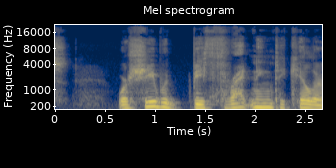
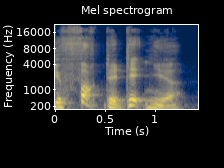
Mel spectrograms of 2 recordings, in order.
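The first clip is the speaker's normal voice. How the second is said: loud, fake put-on Bronx accent; 2 semitones higher, 6 dB louder than usual. Quoting what she would say to him back then: put-on bronx accent. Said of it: "She doesn't have a Bronx accent".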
